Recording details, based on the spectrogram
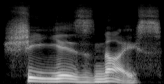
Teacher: So if I say she is nice, I've put a y after the she is, right? But there isn't a y there. That intrusive r and that intrusive y are just there to help ease the transition between sounds.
